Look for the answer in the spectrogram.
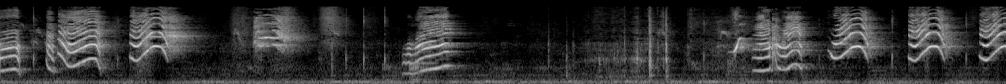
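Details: Pet parrot talking indoors, saying words such as mummy: about a dozen distinct, wavy, speech-like syllables in clusters, each bending up and down in pitch, with brief quiet gaps and light hum.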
